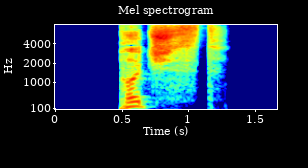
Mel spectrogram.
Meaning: second-person singular present of putschen
- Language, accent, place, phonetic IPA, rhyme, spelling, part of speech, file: German, Germany, Berlin, [pʊt͡ʃst], -ʊt͡ʃst, putschst, verb, De-putschst.ogg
